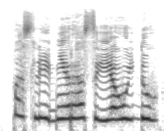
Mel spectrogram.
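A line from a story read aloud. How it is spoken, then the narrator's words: Tearful whisper. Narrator (Russian): Шепчу сквозь слезы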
